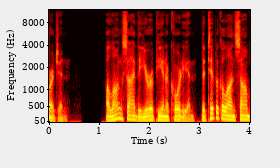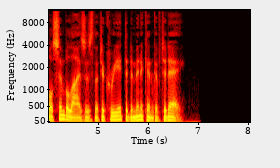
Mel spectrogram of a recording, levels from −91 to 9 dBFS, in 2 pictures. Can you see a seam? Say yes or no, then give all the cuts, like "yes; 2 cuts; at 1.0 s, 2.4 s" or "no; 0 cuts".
yes; 3 cuts; at 3.0 s, 5.0 s, 6.1 s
